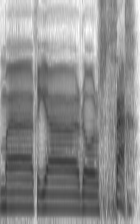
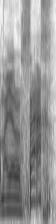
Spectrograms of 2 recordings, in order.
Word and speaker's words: Magyarország: pero lo voy a decir yo, que es Magyarország. Parece ser. A ver, léelo. Aquí, ahí primero. Magyarország. A ver, Pipica con su acento. En el segundo párrafo, Pipica, Magyarország.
